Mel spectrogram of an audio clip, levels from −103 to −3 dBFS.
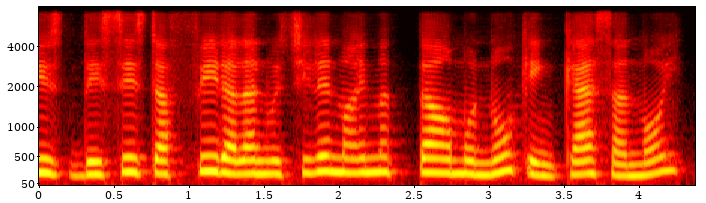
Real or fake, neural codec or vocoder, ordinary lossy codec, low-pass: fake; codec, 16 kHz, 0.2 kbps, FocalCodec; none; 7.2 kHz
